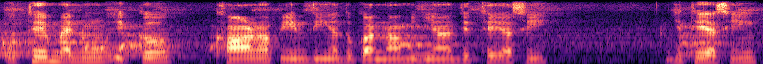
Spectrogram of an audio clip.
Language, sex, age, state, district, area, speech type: Punjabi, male, 30-45, Punjab, Pathankot, rural, spontaneous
